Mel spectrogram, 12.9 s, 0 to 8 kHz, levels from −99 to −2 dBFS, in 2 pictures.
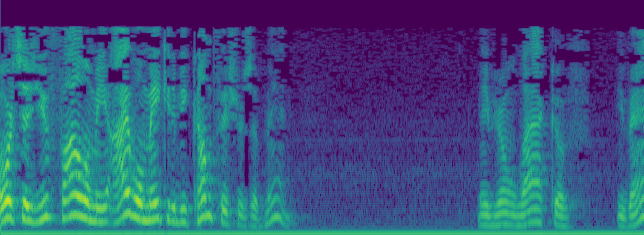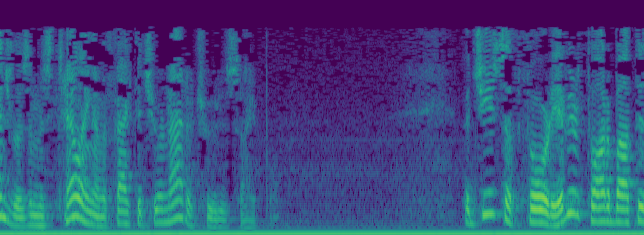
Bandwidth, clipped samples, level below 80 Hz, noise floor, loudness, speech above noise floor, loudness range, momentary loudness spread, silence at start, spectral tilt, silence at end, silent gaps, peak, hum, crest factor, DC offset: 5.8 kHz; under 0.1%; -70 dBFS; -63 dBFS; -26 LUFS; 38 dB; 15 LU; 19 LU; 0 s; -10 dB/octave; 0 s; none; -6 dBFS; none; 22 dB; 2%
